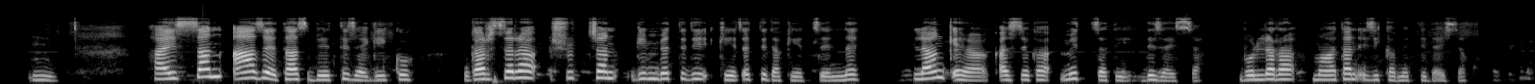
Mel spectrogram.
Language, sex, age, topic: Gamo, male, 25-35, government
